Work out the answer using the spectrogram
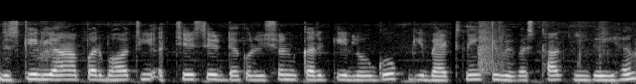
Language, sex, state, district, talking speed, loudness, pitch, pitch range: Hindi, female, Uttar Pradesh, Hamirpur, 170 wpm, -15 LUFS, 215 Hz, 205-225 Hz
